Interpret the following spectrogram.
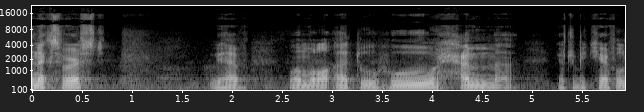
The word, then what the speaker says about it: حَمَّا: H sound, and then the ha, the coarse or the heavy H sound, and they come together here. So a person may have the tendency of mispronouncing them since they come together. So we have to be careful here. Is وَامْرَأَتُهُ حَمَّا. So hu, ha. First you have this light H sound, and it stretches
